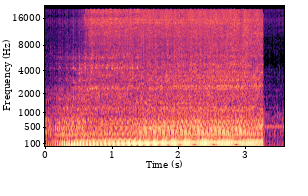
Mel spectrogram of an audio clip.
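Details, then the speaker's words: Diesel engine after severe overheat, oil around turbo and smoke, revved hard for about three seconds: heavy roar with rough hissing rush; turbocharger failure, noise isolated to a failed bearing. "Isolate muna natin yung ingay. Ito sira ito. Itong bearing na to sira yan ha."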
